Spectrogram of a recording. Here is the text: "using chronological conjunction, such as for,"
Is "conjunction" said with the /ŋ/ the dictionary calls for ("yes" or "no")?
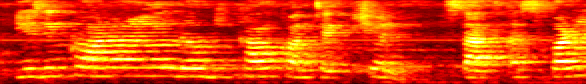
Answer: no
